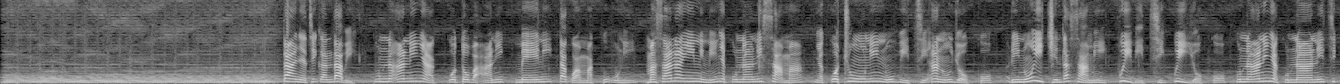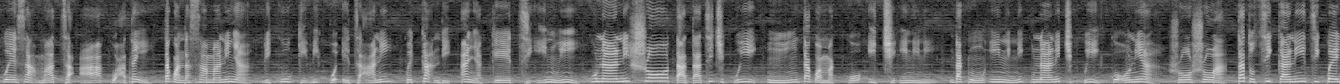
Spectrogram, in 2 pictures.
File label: MIXTECO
